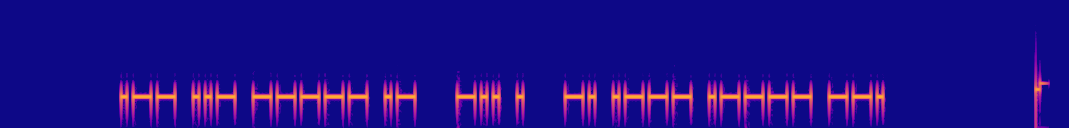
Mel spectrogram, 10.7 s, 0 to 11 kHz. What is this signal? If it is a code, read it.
Morse code, heard as a keyed tone, about 20 wpm, 700 Hz. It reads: WU0A DE NJ1G
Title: USA Callsign DE Callsign - 4 Characters - 20wpm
